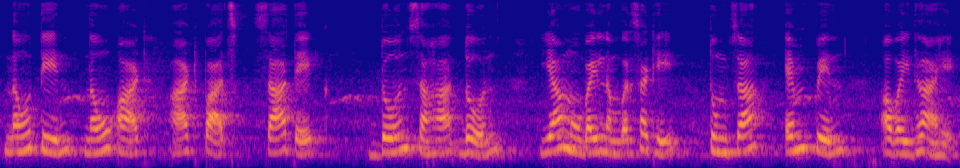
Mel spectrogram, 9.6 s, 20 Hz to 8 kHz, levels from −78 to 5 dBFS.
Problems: none marked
